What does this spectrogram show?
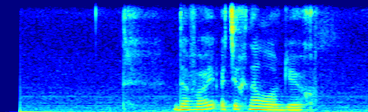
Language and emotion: Russian, neutral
